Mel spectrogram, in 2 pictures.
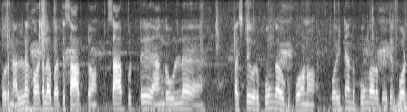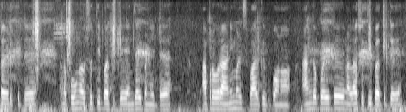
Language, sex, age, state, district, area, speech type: Tamil, male, 18-30, Tamil Nadu, Madurai, urban, spontaneous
